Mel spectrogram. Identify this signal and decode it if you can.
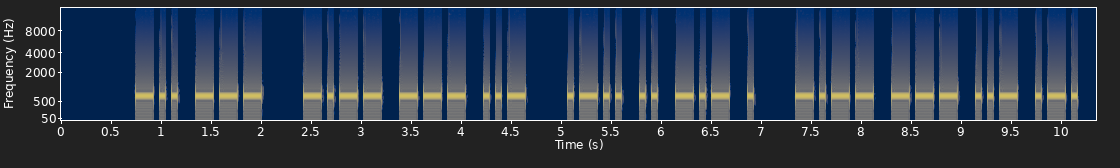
Morse code, heard as a keyed tone, about 19 wpm, 700 Hz. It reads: DO YOU LIKE YOUR
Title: Sentences from Top 1000 Words - Review Part 5 - 20wpm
